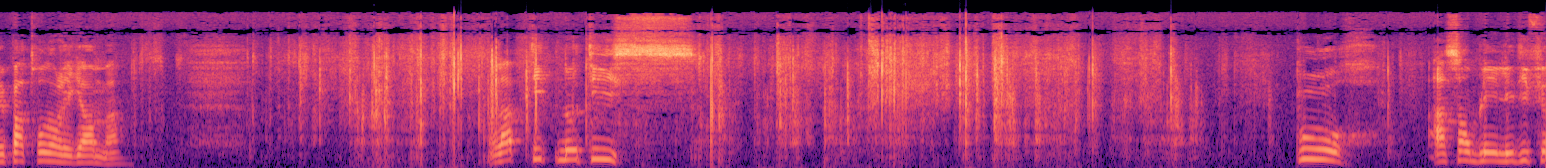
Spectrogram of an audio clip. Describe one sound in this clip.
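A paper sheet rustles as it is unfolded and handled.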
